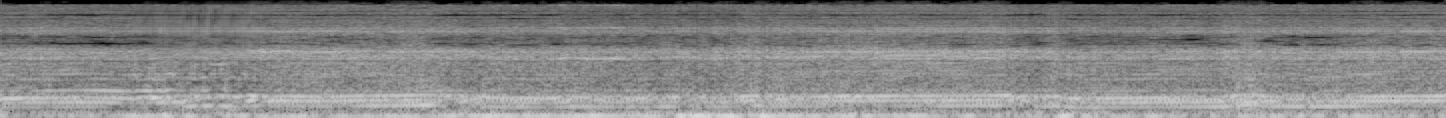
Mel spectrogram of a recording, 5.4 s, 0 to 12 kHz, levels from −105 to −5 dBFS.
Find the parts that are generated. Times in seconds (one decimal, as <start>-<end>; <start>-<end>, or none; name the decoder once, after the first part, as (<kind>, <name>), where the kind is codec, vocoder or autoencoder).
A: 0.5-1.0 (vocoder, BigVGAN v2)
